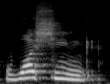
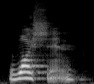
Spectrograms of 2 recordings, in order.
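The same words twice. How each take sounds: First: The final G sound is fully pronounced. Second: The final G sound is dropped. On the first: "I used to be like" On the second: "Americans drop the G"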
